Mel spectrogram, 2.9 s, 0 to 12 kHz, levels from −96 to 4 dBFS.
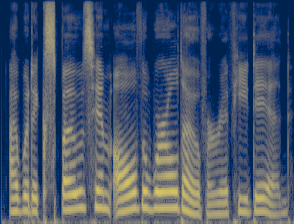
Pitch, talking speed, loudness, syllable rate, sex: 205 Hz, 225 wpm, -17 LUFS, 5.1 syllables/s, female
